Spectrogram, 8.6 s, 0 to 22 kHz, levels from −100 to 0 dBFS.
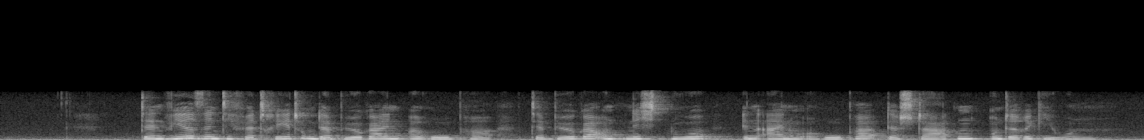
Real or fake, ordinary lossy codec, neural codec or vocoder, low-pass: real; none; none; none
